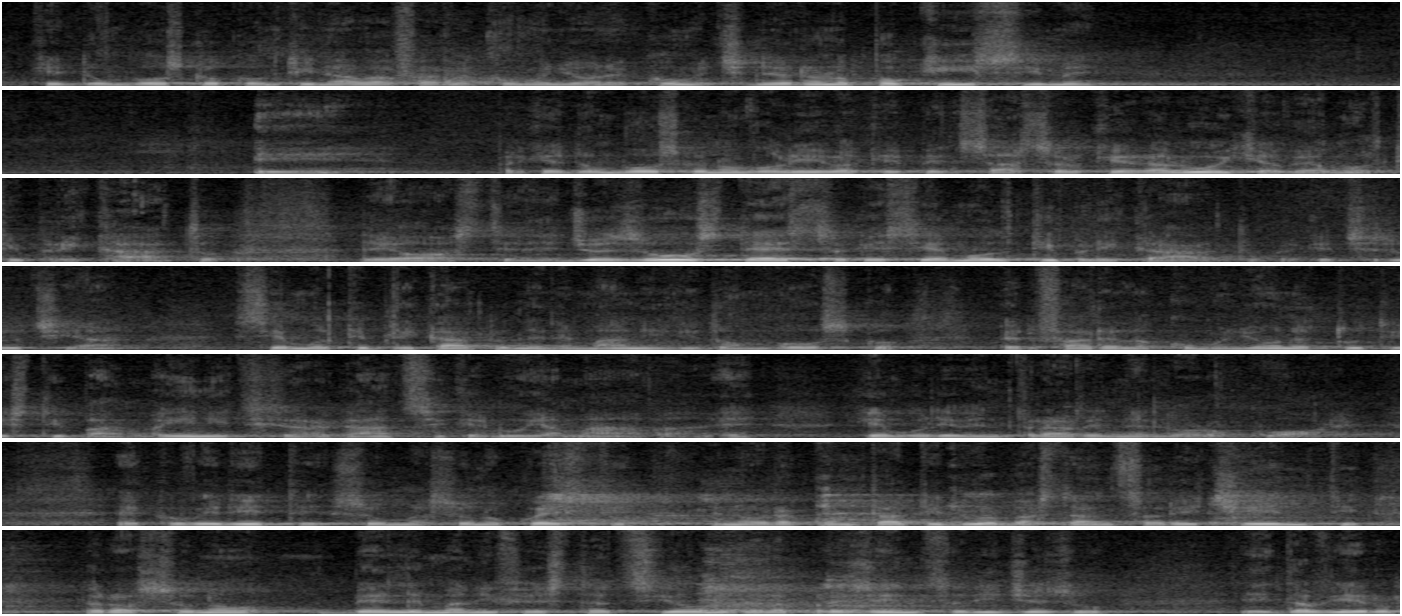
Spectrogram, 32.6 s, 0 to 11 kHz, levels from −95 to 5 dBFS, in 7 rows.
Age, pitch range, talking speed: 50-69, 100-115 Hz, 165 wpm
